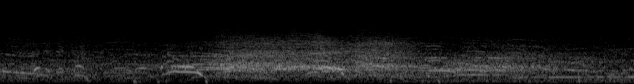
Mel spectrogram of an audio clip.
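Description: Football crowd noise with scattered shouts, swelling about two seconds in as a free kick is delivered into the box, then slowly easing off.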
